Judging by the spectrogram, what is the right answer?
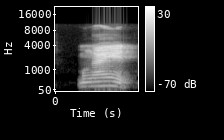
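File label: "menggait", Malay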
